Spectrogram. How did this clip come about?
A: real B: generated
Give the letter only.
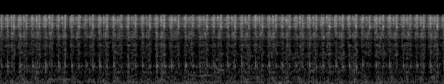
B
